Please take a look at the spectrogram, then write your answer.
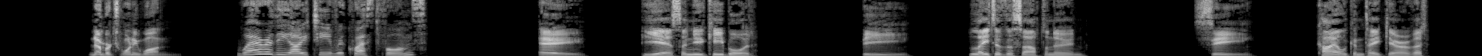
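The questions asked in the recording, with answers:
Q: Where are the IT request forms?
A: C: Kyle can take care of it.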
